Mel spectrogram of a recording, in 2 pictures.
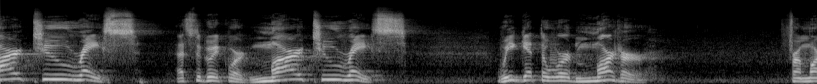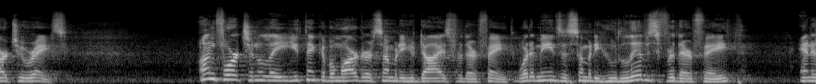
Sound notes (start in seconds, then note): none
